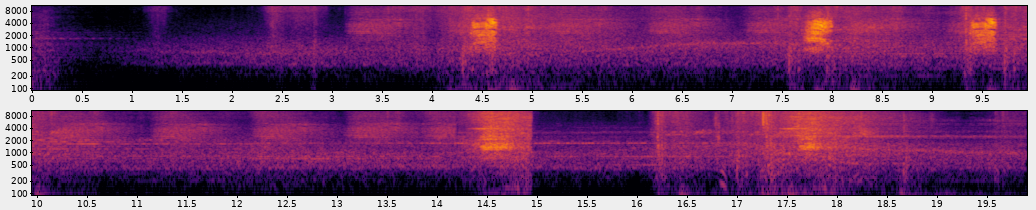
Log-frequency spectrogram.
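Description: Wind rushes past steadily as a bird glides through the air.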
